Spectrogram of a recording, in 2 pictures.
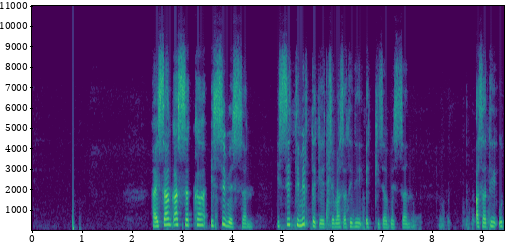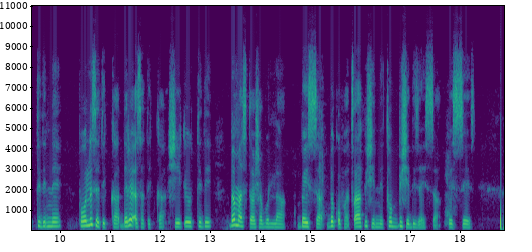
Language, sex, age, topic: Gamo, female, 25-35, government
